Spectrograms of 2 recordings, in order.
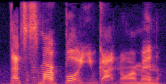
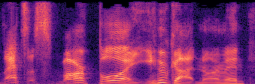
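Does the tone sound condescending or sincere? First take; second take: sincere; condescending. First: It is read in a plain, sincere tone. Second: It is said in a mocking, condescending tone. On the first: The praise is meant seriously. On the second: The praise is not meant seriously.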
